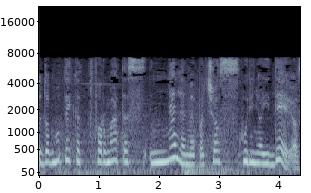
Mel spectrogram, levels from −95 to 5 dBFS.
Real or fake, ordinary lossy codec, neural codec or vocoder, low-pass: real; MP3, 32 kbps; none; 7.2 kHz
